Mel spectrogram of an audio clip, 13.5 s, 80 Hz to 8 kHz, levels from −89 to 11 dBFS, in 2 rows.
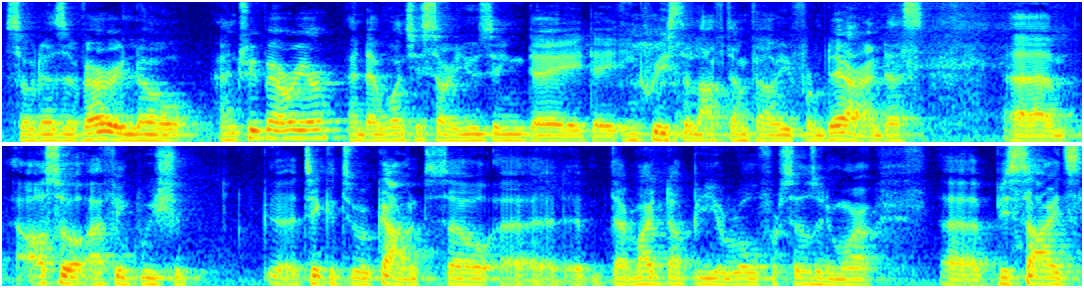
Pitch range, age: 115-140 Hz, 30-49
